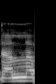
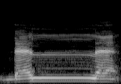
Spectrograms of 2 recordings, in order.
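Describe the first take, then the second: First: The doubled consonant is passed over quickly. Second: The doubled consonant is held for a moment. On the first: The speaker calls it wrong. "Direct আমরা দাল্লা বলবো না" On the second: The speaker calls it right. "এই ধরে রাখলাম যে এই সময়টা দিবেন"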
